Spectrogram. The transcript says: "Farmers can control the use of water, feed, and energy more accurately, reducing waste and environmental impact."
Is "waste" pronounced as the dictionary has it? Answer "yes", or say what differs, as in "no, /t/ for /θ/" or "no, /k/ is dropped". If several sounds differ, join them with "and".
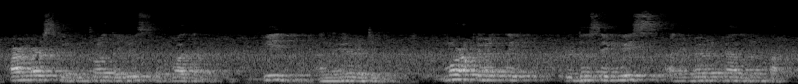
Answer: no, /t/ is dropped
